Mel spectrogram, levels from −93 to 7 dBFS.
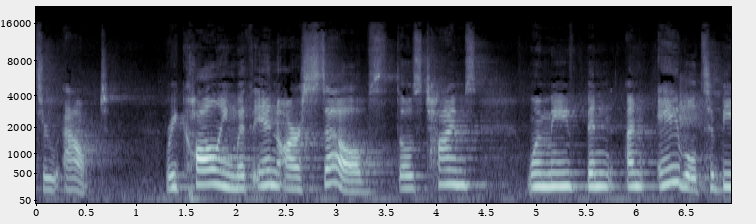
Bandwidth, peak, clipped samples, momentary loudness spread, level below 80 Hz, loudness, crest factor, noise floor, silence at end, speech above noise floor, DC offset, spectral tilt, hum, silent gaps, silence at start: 13 kHz; -2 dBFS; under 0.1%; 12 LU; -52 dBFS; -20 LUFS; 18 dB; -51 dBFS; 0 s; 31 dB; under 0.1%; -4 dB/octave; none; none; 0 s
